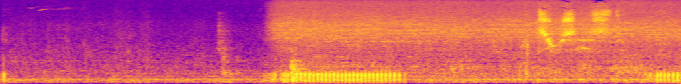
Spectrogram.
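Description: A French bulldog snores, each breath a low, rattling buzz that swells and fades every few seconds. A broad hiss fills the background, partly masking the quieter stretches between snores.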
